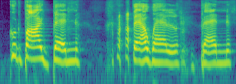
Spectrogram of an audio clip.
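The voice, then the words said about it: Imitates a film character's voice. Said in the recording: “let me do it in my best Rey voice”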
